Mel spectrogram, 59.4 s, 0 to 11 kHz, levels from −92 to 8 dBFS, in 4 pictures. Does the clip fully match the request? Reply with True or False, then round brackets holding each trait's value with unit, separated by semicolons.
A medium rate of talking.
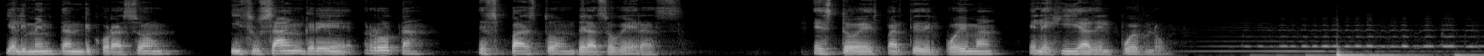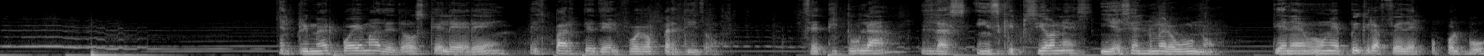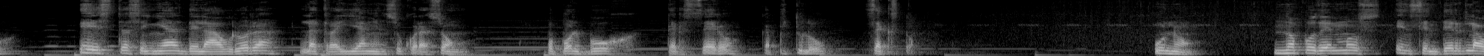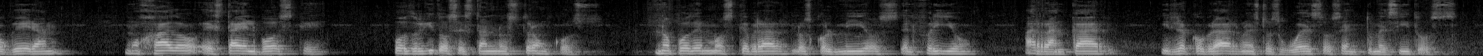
False (90 wpm)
